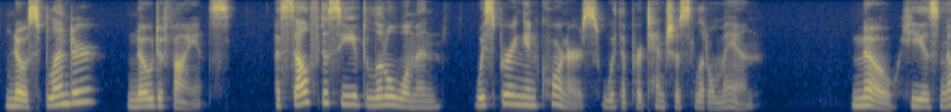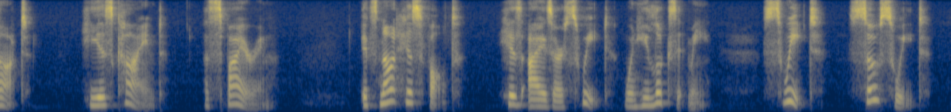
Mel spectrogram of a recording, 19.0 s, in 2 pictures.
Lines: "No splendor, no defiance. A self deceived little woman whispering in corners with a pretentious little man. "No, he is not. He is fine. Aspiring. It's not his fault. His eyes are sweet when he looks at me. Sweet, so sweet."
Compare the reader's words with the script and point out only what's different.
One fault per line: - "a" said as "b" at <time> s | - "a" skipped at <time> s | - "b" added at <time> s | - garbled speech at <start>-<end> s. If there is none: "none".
- "fine" said as "kind" at 10.6 s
